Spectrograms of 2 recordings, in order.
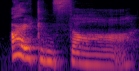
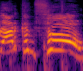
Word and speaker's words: Arkansas: am so sorry uh the s at the end is silent unlike kansas but and then you're also going to pronounce that a after the k much um flow weir are can saw you're gonna actually go with the u sound the reason for this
